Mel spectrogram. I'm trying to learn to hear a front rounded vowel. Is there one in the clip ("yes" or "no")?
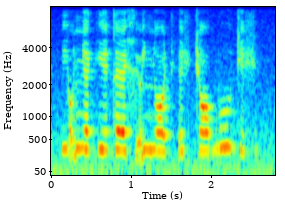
no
